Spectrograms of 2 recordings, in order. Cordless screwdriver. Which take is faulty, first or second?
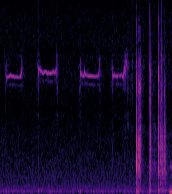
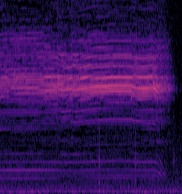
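first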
